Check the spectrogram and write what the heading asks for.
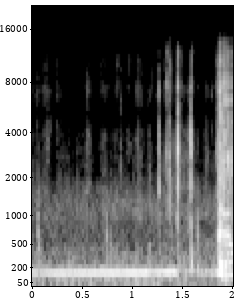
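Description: A steady low hum held for about a second and a half, then a few sharp clicks near the end as the metal latch of a vintage suitcase is worked open, with a short vocal sound among them.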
